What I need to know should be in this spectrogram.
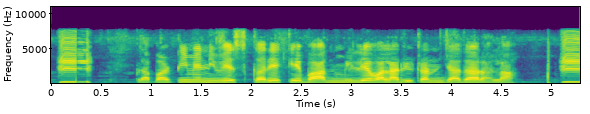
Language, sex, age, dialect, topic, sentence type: Bhojpuri, male, 18-24, Western, banking, statement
